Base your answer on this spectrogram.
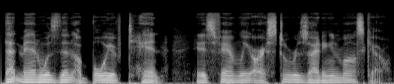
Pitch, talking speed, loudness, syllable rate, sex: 100 Hz, 245 wpm, -18 LUFS, 6.1 syllables/s, male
